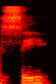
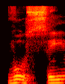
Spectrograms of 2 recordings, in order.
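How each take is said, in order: First: The word is cut to one short syllable. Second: The word is said in full, two syllables.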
